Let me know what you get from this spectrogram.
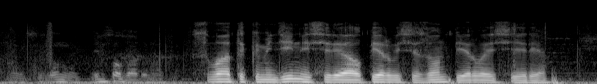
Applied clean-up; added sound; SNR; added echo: none; none; none; none.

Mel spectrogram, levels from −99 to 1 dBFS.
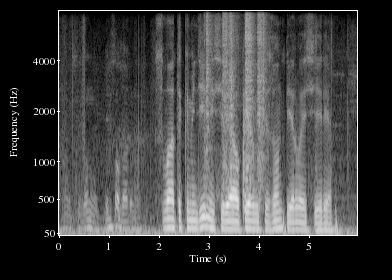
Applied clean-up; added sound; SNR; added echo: none; Squeak; 8 dB; none.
